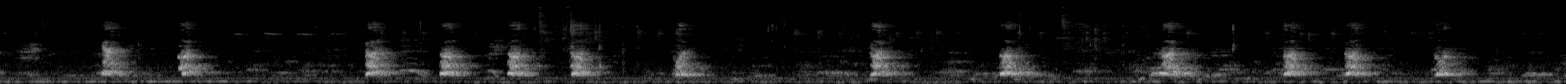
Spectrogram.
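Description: A dog barks close by in short bursts.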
